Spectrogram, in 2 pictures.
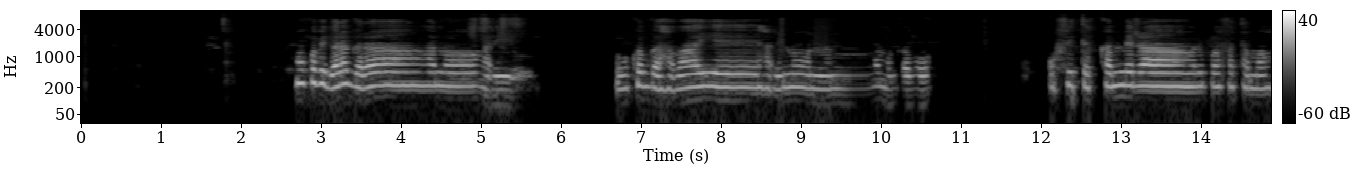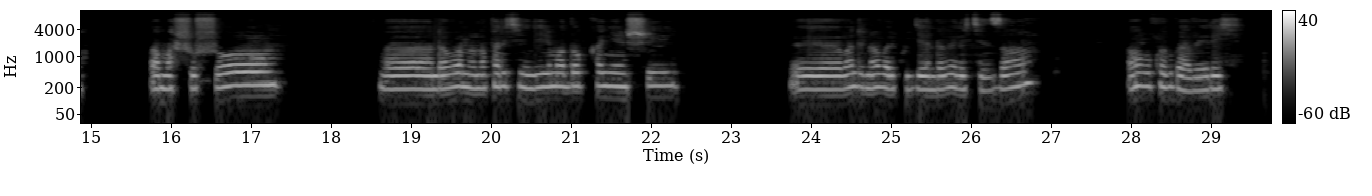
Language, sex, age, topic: Kinyarwanda, female, 18-24, government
